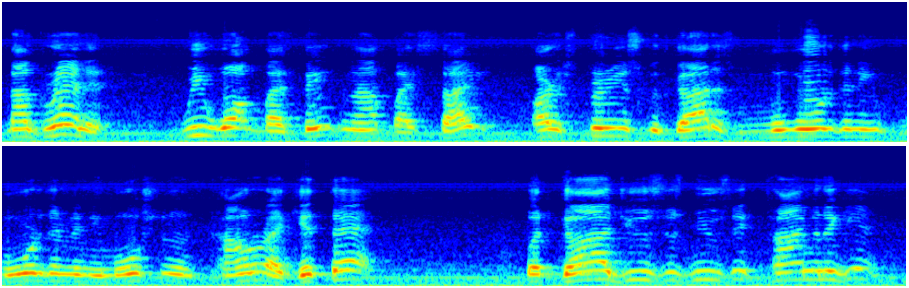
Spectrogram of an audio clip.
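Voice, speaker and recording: A middle-aged man preaching a sermon in a conversational but hyped, restless, over-caffeinated way, with a husky voice and phrases repeated for emphasis. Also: high-pitched, normal speed, warm tone, muffled recording, a little hiss or hum. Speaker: pastor preaching. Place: church auditorium, speaking from the stage to a congregation.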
